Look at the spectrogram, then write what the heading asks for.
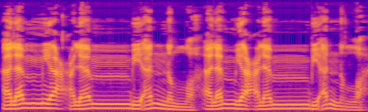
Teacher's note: cukup ditahan dengan menutup bibir kita secara sempurna dengan kadar 2 harokat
